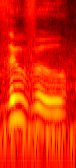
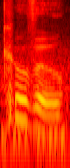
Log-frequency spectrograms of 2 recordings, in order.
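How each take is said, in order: First: The word begins with a th sound. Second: The word begins with a k sound. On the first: The speaker calls it right. "it's pronounced Thuvu" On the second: The speaker calls it wrong. "not Kuvu"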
